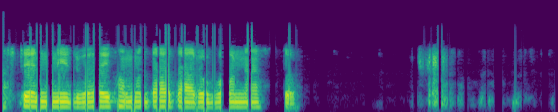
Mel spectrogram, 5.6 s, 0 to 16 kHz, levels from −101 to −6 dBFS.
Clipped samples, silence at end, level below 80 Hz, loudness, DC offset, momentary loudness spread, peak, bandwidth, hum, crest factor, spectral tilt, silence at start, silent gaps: under 0.1%; 1.1 s; -50 dBFS; -20 LUFS; under 0.1%; 14 LU; -2 dBFS; 7.4 kHz; none; 18 dB; -7 dB/octave; 0.05 s; 2.71-2.76 s, 3.10-3.14 s, 3.20-3.28 s, 3.66-3.73 s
